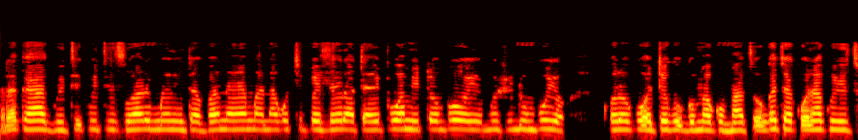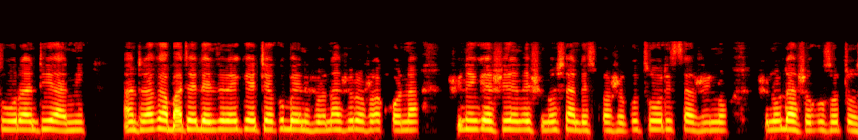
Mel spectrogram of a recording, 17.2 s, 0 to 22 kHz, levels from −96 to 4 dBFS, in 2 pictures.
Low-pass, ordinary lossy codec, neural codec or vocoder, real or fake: 7.2 kHz; MP3, 64 kbps; none; real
